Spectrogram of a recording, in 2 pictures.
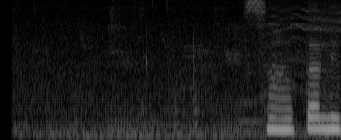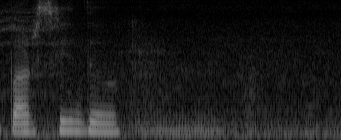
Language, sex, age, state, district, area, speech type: Santali, female, 30-45, West Bengal, Jhargram, rural, spontaneous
